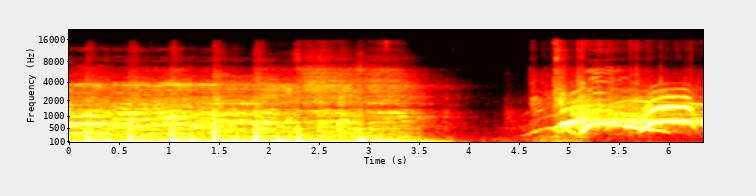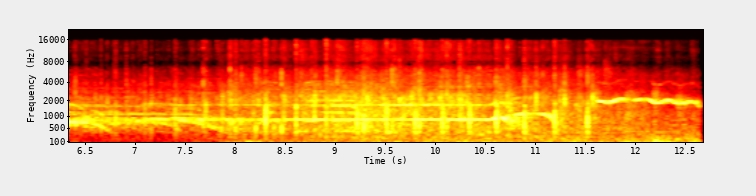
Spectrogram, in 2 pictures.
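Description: Live rock band, with electric guitars, drums and keyboard, playing loud and cutting off suddenly about four seconds in. Crowd whoops and cheers follow. Then a single steady note is held for several seconds.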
